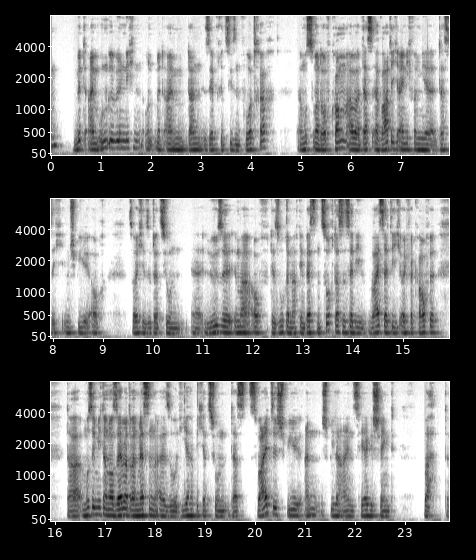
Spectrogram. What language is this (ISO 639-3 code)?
deu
